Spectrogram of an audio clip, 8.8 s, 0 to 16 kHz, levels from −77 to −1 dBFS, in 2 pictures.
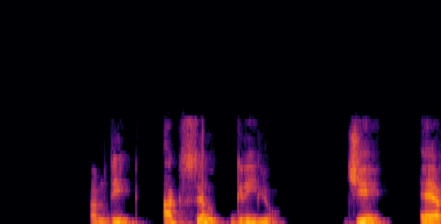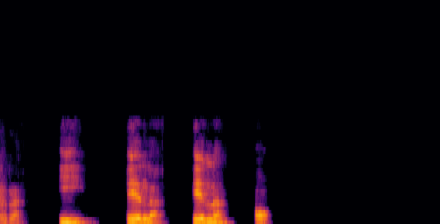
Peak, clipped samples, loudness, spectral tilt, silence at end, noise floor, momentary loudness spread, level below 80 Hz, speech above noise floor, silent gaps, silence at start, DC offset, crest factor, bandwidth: -2 dBFS; under 0.1%; -21 LUFS; -4.5 dB/octave; 1.75 s; under -90 dBFS; 12 LU; -64 dBFS; over 70 dB; 1.53-1.62 s, 2.88-3.42 s, 3.93-4.18 s, 4.71-4.99 s, 5.41-5.67 s, 6.14-6.33 s, 6.78-6.95 s; 0.9 s; under 0.1%; 20 dB; 8 kHz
